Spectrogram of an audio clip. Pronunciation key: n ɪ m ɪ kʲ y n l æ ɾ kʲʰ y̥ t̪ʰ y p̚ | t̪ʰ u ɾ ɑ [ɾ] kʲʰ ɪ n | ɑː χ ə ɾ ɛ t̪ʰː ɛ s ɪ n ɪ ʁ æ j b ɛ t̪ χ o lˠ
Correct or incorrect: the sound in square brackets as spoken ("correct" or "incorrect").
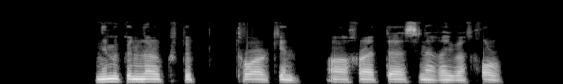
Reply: correct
